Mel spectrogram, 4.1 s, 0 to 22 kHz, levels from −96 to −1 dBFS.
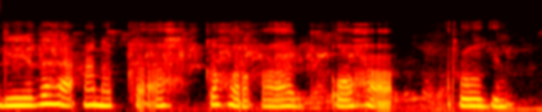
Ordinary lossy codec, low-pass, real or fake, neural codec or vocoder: none; 9.9 kHz; fake; vocoder, 22.05 kHz, 80 mel bands, Vocos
